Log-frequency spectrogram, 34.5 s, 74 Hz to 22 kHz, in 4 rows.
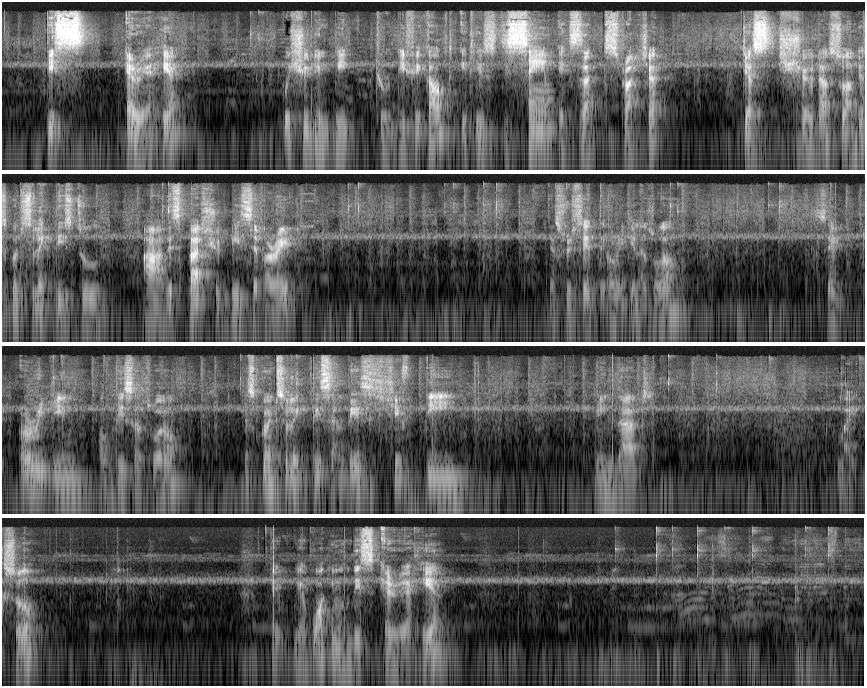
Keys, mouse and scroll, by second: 2.6 click, 3.4-4.2 scroll up 1, 9.0 click, 9.9 Tab, 11.1 ctrl+l, 12.2 p, 13.2 click, 17.8-19.7 right drag, 19.7 click, 20.2 shift+click, 21.3 shift+d, 25.3 `, 29.0-32.5 drag, 32.5-34.5 ctrl+right drag, 33.1 shift+Right, 33.9 shift+Right.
